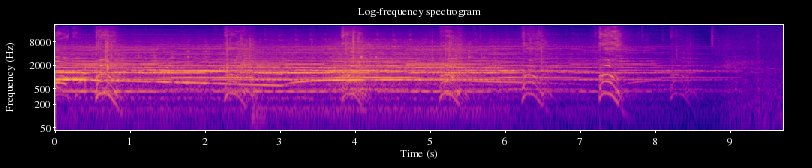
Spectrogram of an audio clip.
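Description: Several fire engine sirens from the Fontvieille fire station in Monaco wail together in repeated rising and falling sweeps, loud and sustained across the whole stretch before easing off at the end.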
